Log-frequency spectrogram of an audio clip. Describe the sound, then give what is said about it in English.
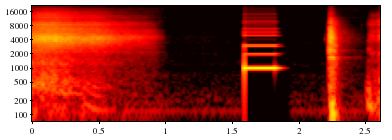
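A breathy, hissing inhale fades out, then after a short silence a single loud, clear electronic beep sounds. A couple of brief noisy bursts follow at the end. “That inhale. And then the beep.”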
